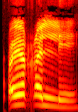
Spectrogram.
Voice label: "qweqiela", Archi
